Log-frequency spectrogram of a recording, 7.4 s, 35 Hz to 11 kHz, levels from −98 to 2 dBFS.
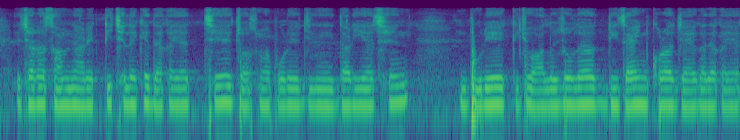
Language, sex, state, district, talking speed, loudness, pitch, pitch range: Bengali, male, West Bengal, Purulia, 145 wpm, -30 LUFS, 145 Hz, 145-150 Hz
